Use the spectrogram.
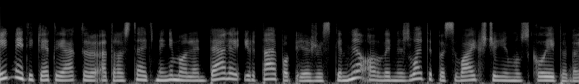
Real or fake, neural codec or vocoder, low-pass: fake; codec, 16 kHz, 1 kbps, FreqCodec, larger model; 7.2 kHz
